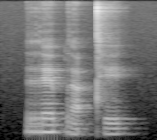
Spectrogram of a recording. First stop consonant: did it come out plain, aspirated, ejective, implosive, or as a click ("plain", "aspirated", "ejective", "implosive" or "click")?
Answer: plain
